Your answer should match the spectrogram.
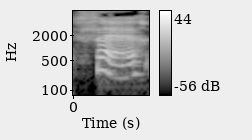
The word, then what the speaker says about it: faire: J'irai faire une randonnée. J'irai. J'irai. Here the S at the end is silent. J'irai. Faire. Faire. So the last letter that I pronounce is the R.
